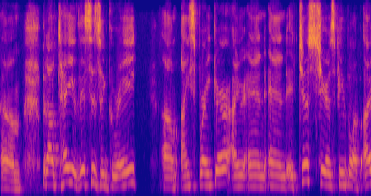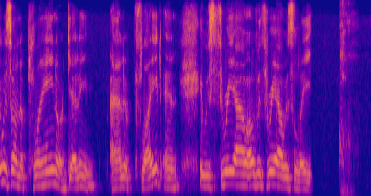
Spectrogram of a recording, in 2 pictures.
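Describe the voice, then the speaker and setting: Someone with a New York accent speaks at a very slow pace with ordinary pitch variation. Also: man, high pitch for a man. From New York City (the Bronx). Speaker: humor speaker and author. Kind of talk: interview. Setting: video call.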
